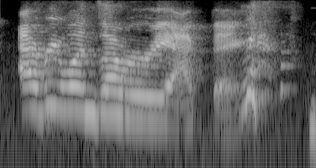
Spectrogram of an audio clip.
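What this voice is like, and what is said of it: Imitates another person's voice. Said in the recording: “Good impression.”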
